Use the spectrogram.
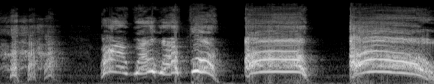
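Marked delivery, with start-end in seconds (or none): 1.0-4.4 very high, loud, slow anguished scream, comic ranting. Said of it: "Sam Kinison doing an Alex Jones impersonation".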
